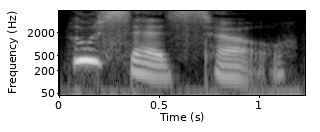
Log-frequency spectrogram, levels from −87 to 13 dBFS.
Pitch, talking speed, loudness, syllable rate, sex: 200 Hz, 145 wpm, -17 LUFS, 2.9 syllables/s, female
